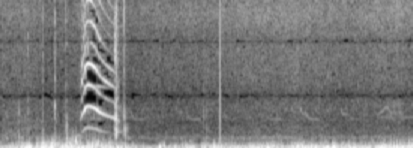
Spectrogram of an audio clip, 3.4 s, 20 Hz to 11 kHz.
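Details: Black-tailed godwit recorded at Marken in June 2020: a single brief nasal, arched call doubled in quick succession, with faint distant notes afterwards, over steady low wind rumble.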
